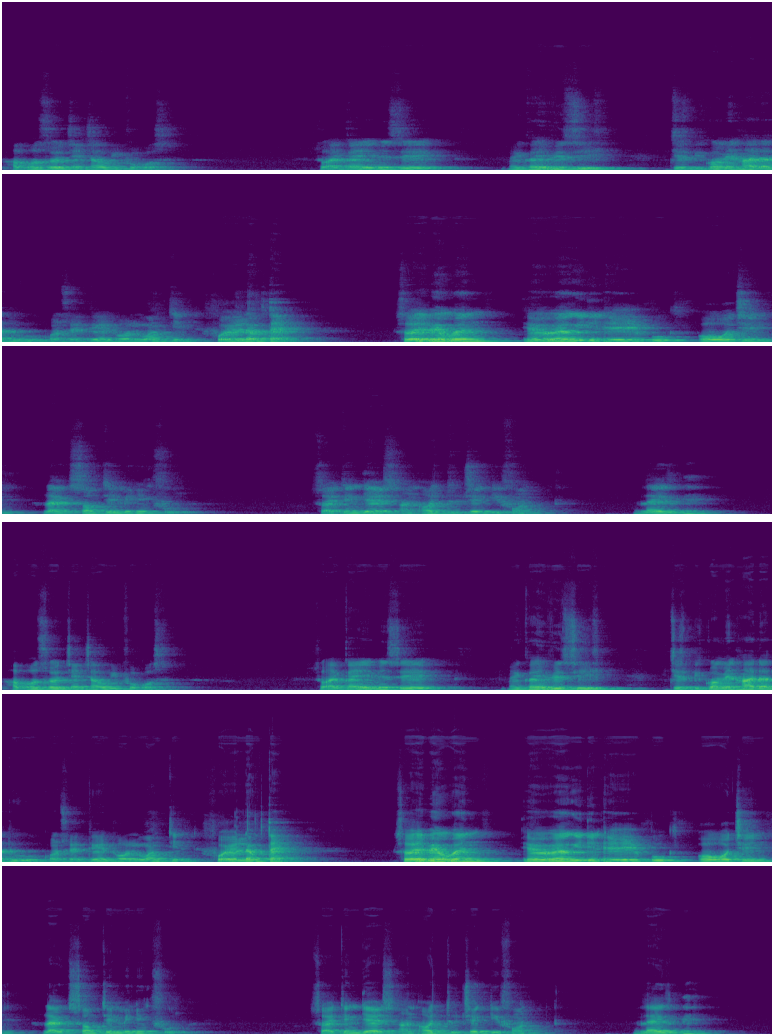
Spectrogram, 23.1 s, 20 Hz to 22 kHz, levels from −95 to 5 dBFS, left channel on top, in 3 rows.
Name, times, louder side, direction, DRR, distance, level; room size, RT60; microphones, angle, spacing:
voice 1, 0.0-1.6 3.2-4.4 5.1-6.2 6.7-10.6 11.7-15.5 15.8-17.1 18.5-20.8 21.7-22.4, right 3 dB, 60° right, 4 dB, 0.4 m, -30 dB
3.8 x 3.0 x 4.5 m, 0.75 s
head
